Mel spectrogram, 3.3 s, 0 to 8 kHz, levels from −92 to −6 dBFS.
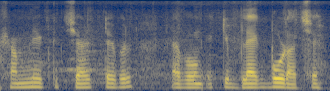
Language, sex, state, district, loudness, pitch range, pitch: Bengali, male, Tripura, West Tripura, -21 LUFS, 125-140 Hz, 130 Hz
